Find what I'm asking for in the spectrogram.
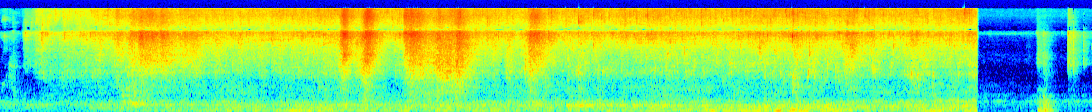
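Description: Water runs from a kitchen tap for boiling sausage for feijoada, a steady rushing stream with splashes changing pitch as the pot fills, then cutting off near the end.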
